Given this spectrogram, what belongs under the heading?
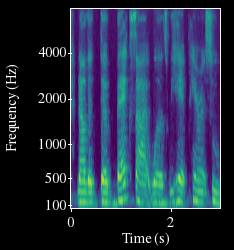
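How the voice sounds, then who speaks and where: A somewhat breathy man with a fairly high pitch and fairly even intonation. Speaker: homeschool program organizer. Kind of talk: interview.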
